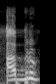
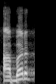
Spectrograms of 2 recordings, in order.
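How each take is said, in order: First: The b and r join with no vowel. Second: A short vowel separates the b and r. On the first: The speaker calls it right. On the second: The speaker calls it wrong.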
